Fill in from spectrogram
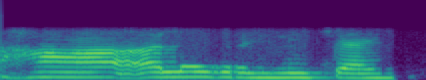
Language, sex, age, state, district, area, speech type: Hindi, female, 18-30, Uttar Pradesh, Jaunpur, urban, conversation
